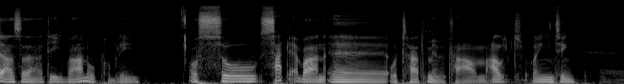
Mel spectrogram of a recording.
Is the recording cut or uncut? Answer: cut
